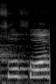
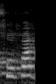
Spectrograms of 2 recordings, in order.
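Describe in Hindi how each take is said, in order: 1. आखिरी स्वर एक गोल किया हुआ 'aw' ध्वनि है। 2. आखिरी स्वर एक छोटा, कमज़ोर 'uh' है। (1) "वॉक में एक ही आवाज ओ होती है" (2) "फ्लैट ए साउंड"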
